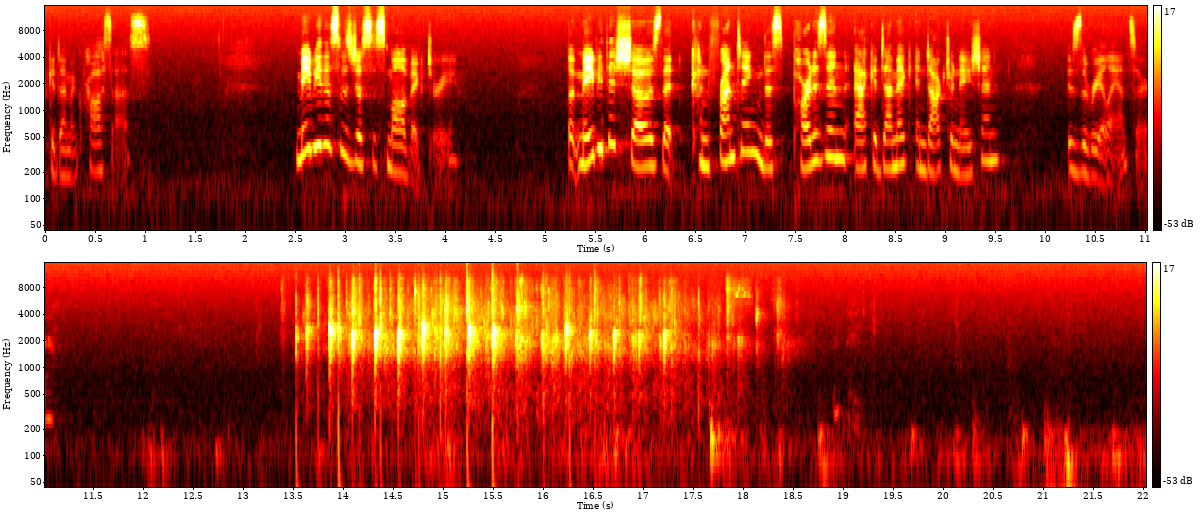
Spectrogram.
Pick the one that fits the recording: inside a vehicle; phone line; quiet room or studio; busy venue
busy venue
